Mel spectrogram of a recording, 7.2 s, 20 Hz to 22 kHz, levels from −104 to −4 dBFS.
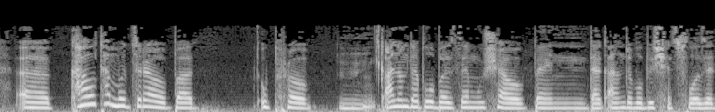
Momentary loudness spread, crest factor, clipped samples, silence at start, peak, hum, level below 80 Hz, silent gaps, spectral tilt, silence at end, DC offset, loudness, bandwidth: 6 LU; 14 dB; under 0.1%; 0 s; -4 dBFS; none; -36 dBFS; none; -6.5 dB/octave; 0 s; under 0.1%; -19 LUFS; 8.6 kHz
